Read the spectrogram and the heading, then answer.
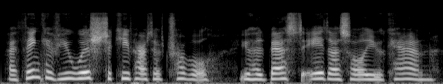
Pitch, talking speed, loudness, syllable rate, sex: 245 Hz, 245 wpm, -17 LUFS, 4.7 syllables/s, female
